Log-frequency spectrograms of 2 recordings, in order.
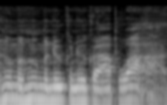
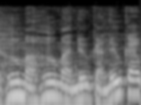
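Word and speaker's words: Humuhumunukunukuāpuaʻa: The first few vlogs, I said Huma Huma Nuka Nuka, which is not correct.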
